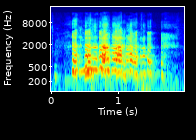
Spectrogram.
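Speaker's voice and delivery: high, loud laugh; big uncontrolled cackle; real burst of laughter. Real, not acted.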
